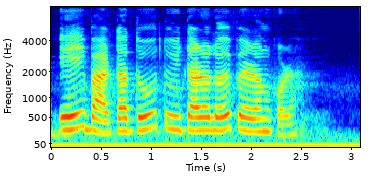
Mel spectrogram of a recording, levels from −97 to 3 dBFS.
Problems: constant background noise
